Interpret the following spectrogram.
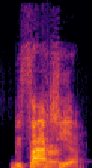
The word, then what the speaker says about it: Bisaccia: Is it Bisaccia? Bisaccia. That's it.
